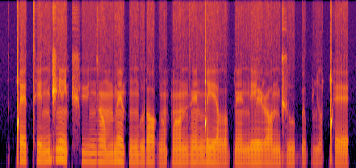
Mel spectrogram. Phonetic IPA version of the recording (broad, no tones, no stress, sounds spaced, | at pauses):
ǃ ɛ tʰ e n d͡ʒ ẽ t͡ʃʰ y n z ɔ̃ m b ɛ̃ p ŋ͡m u ɾ ɔ ɡ ɔ̃ p ɔ̃ n z ɛ̃ ŋ͡ǃ e lˠ u p ɾ ɛ̃ n e ɭ ɔ n d͡ʒ u ɓ ɵ p ʎ ɔ ǃʰ ɛ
